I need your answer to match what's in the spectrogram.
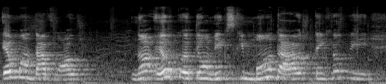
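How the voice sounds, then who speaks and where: A woman in her forties shares her story on a podcast, animated and acting out the conversations. Her voice sits high, and the room is echoey, with soft music behind her. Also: fast talker. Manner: animated storytelling, acts out dialogue. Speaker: lawyer and podcast guest. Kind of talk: casual podcast chat.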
